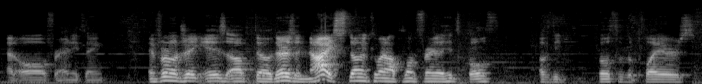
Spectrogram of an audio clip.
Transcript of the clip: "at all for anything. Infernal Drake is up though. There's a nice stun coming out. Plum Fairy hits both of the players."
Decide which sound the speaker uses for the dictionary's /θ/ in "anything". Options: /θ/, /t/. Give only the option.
/θ/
